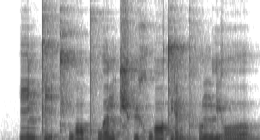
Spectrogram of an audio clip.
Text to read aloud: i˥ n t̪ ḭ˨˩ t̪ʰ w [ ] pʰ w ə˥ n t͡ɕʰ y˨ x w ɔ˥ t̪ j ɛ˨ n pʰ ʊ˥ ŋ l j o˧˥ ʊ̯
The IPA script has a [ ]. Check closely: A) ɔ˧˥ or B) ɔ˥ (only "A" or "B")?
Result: A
